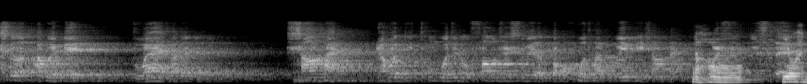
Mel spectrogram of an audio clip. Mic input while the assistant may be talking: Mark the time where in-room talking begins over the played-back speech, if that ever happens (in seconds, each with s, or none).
6.9 s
